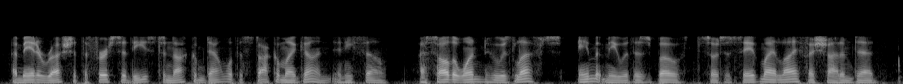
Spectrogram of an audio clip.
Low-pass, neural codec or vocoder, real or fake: 3.6 kHz; none; real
